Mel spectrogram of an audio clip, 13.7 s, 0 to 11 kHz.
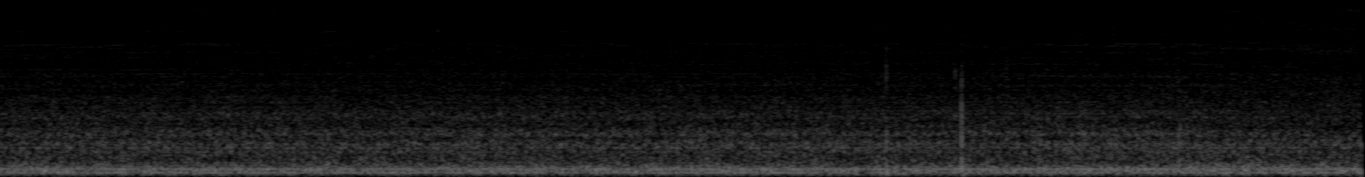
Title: Buzzing noise MSI 1080 GTX Gaming X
